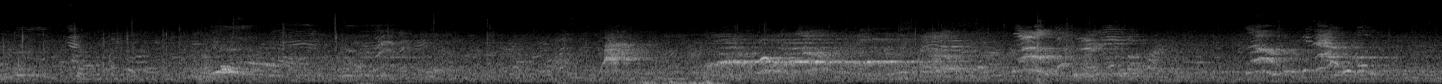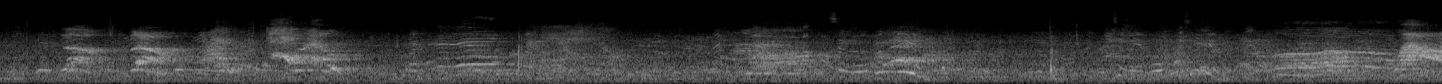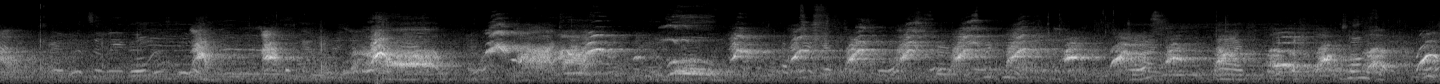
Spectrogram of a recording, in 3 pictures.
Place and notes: Arthur St, Belfast, UK - Arthur Square
Recording of kids yelling/playing/running around the sculpture, different groups chattering, birds flying around, a group of youths whistling and chanting, dog walking by.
